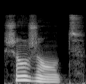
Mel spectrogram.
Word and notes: changeant: francais

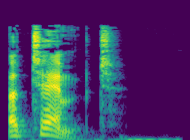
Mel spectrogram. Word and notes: attempt: anglais

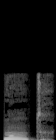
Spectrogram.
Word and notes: montre: francais

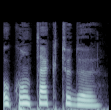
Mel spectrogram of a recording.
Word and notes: au contact de: francais

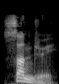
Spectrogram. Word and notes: sundry: anglais

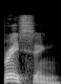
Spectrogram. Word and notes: bracing: anglais

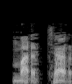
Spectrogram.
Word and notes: marchar: Spanish

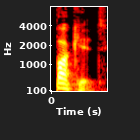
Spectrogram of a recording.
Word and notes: bucket: anglais

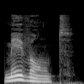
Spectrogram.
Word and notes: mévente: francais

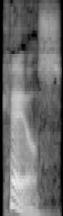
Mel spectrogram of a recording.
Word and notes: chaos: anglais

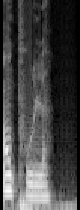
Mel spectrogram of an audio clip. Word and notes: ampoule: francais

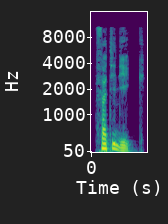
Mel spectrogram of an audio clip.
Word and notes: fatidique: francais

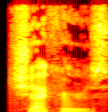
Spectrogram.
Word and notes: checkers: anglais

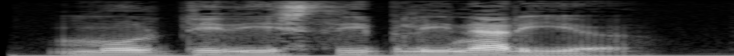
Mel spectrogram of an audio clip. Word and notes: multidisciplinario: espagnol

